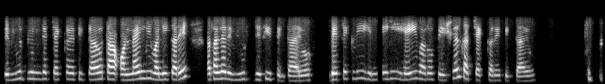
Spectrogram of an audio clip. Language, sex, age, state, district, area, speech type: Sindhi, female, 30-45, Uttar Pradesh, Lucknow, urban, conversation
